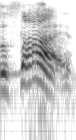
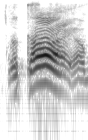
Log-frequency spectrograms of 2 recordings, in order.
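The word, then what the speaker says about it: açaí: I told you before, it's a sigh. A kai.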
